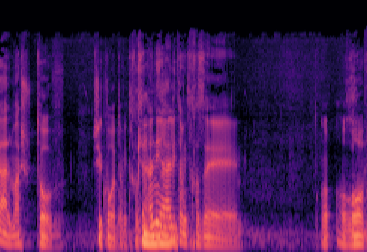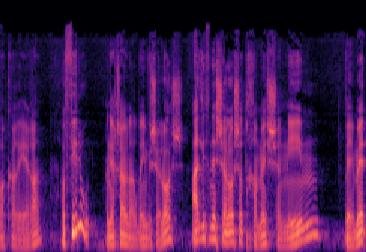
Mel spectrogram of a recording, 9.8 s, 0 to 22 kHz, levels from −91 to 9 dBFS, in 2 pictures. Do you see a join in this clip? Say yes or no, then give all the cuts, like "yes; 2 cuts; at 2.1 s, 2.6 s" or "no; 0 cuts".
yes; 4 cuts; at 1.6 s, 2.4 s, 5.6 s, 7.4 s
